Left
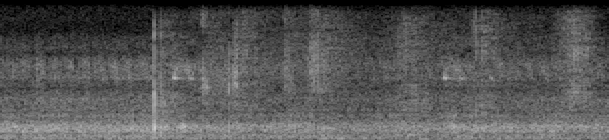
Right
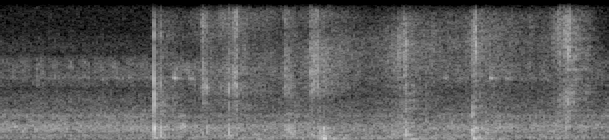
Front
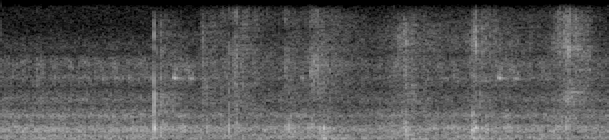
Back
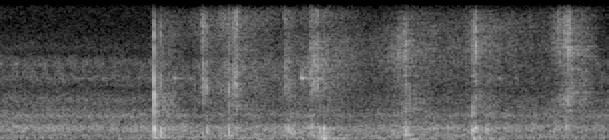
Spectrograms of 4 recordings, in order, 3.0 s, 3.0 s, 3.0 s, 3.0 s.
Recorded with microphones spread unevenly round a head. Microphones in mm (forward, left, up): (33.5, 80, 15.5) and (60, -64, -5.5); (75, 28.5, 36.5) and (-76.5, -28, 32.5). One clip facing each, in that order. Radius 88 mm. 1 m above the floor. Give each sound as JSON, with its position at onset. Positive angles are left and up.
{"t": 0.8, "sound": "running footsteps", "azimuth_deg": -135, "distance_m": 1.2}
